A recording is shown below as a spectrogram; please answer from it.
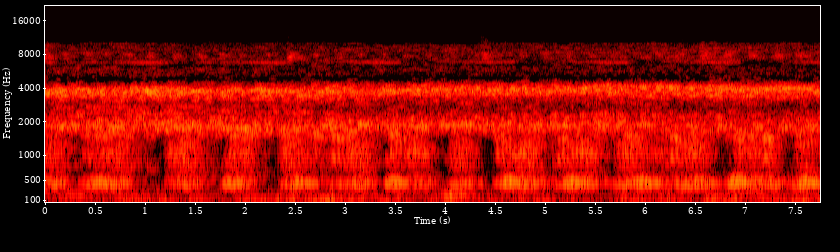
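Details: Frogs croaking during rainy weather in Lucknow: a steady chorus of rhythmic, pulsed croaks repeating roughly every half second, over a dense, continuous high-pitched drone of cicadas.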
